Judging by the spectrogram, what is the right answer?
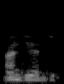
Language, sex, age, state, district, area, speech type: Dogri, male, 30-45, Jammu and Kashmir, Udhampur, urban, conversation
